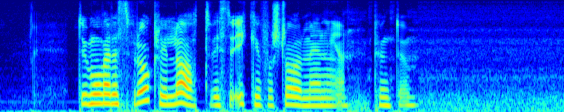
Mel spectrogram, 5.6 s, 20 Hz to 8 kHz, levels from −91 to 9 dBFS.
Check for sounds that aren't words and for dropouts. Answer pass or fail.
pass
